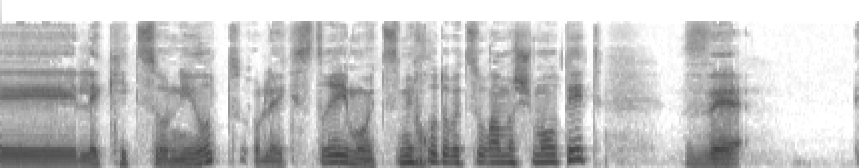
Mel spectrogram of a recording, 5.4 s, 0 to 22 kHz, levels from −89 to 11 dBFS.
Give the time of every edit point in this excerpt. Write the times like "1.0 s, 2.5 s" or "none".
none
